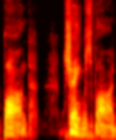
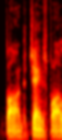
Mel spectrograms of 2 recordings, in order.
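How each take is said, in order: First: The line is delivered grandly and dramatically. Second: The line is delivered flatly and offhandedly. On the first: The name is presented as impressive. "not Bond, James Bond" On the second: The name is presented as no big deal. "like big fucking deal"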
